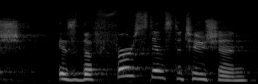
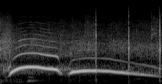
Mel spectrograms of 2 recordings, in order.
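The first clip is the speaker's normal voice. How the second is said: high, loud, sing-song whoop; sing-song woo hoo; 12 dB louder than usual. Real, not acted. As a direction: whoop it up joyfully. Pastor cheering back to congregation.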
